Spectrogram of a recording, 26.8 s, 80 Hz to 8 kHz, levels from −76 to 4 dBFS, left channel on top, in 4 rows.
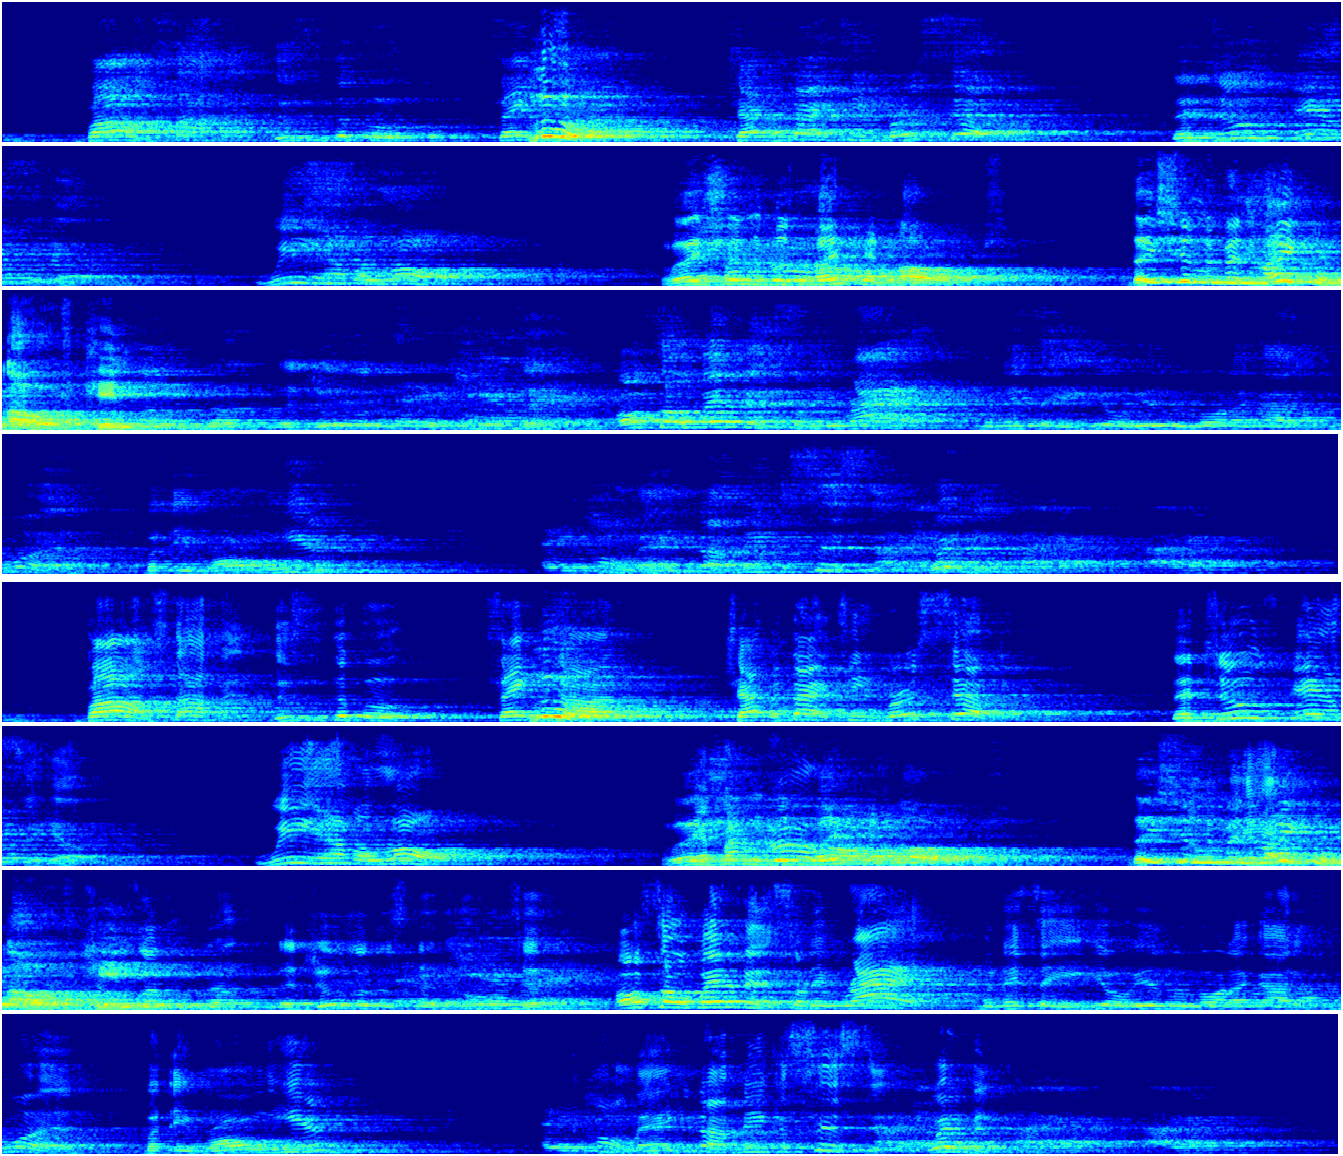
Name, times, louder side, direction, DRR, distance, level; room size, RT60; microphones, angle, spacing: voice 1, 0.0-2.0 2.4-3.1 3.6-5.1 5.9-7.2 8.0-9.0 10.2-11.2 12.6-13.1 13.8-16.1 16.5-20.5 20.8-21.8 23.0-25.1, right 3 dB, 35° right, 3 dB, 0.4 m, -35 dB
voice 2, 10.0-11.6 12.3-14.0, left 2 dB, 30° left, 4 dB, 0.4 m, -27 dB
voice 3, 15.0-16.3 22.8-23.6 24.4-26.1, right 1 dB, 5° right, -8 dB, 1.5 m, -44 dB
5.7 x 5.3 x 4.3 m, 2.1 s
head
